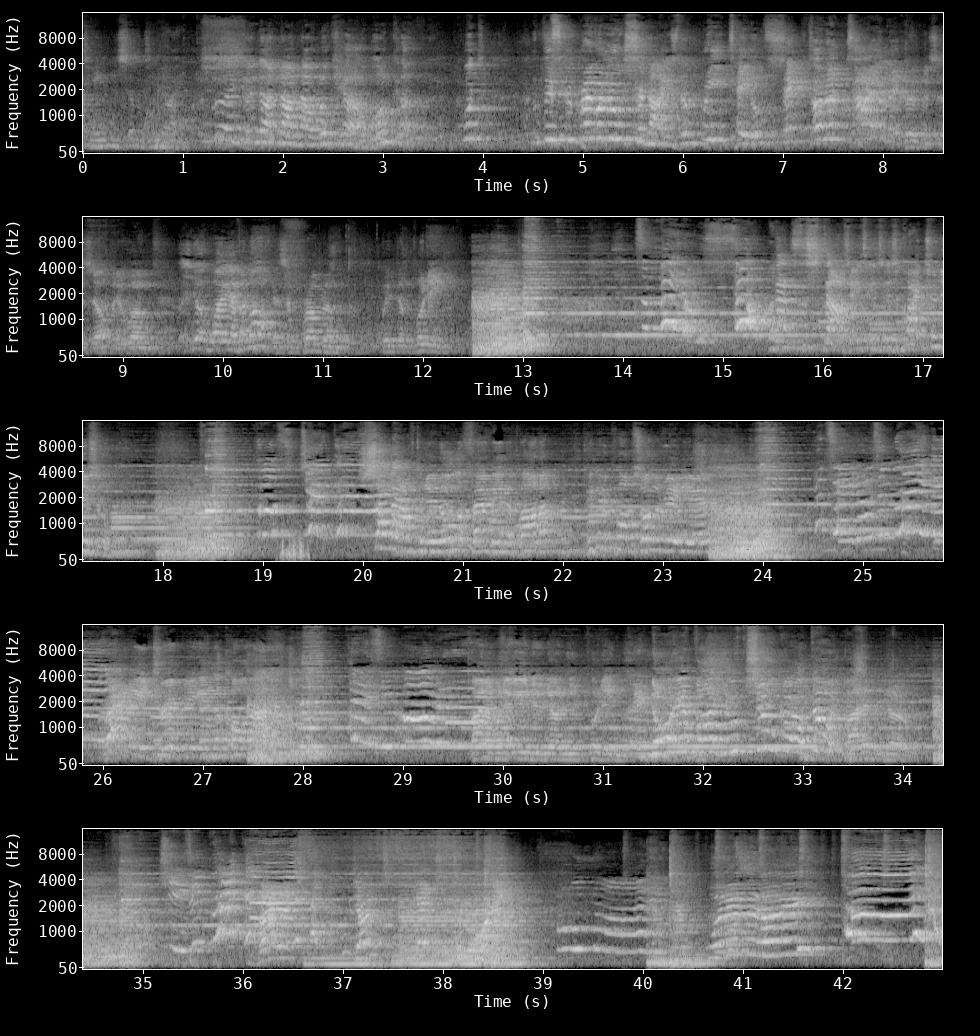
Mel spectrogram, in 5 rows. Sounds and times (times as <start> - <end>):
Music: 12.5 - 39.1, 39.7 - 42.9.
